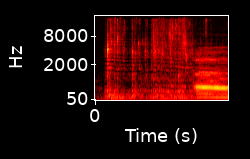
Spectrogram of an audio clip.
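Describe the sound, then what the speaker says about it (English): Water poured into a bowl to start pastry dough, a short splashing gush that begins abruptly, then settles into a steady trickling stream, close and fairly quiet. "I pour water in it"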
